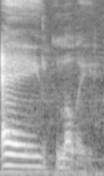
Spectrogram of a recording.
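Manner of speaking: article a stressed, loud, drawn out, said ay. Example of a parent stressing it's only one: louder, longer a. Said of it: "we also say it louder and longer".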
